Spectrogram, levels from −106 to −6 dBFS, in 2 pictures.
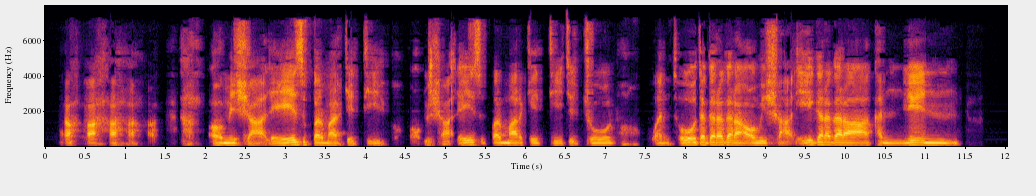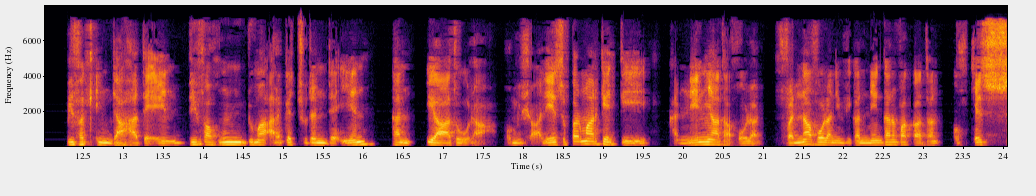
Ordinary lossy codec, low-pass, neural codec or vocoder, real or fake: AAC, 32 kbps; 7.2 kHz; codec, 16 kHz, 4 kbps, FunCodec, trained on Chinese and English, 50 frames a second; fake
